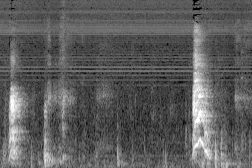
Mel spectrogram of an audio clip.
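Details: Twenty-four-day-old chocolate Labrador puppies: two brief squeaky yelps at the start, a pause, then one louder arching whine that rises and falls, over a low constant hum.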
